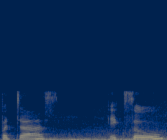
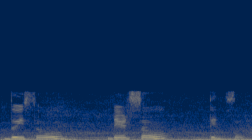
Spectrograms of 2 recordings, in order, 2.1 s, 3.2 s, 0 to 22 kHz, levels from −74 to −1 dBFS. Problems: none marked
